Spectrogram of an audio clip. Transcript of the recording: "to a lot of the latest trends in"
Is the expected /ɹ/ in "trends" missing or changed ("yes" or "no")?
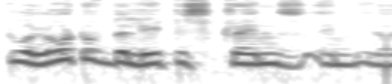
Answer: no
